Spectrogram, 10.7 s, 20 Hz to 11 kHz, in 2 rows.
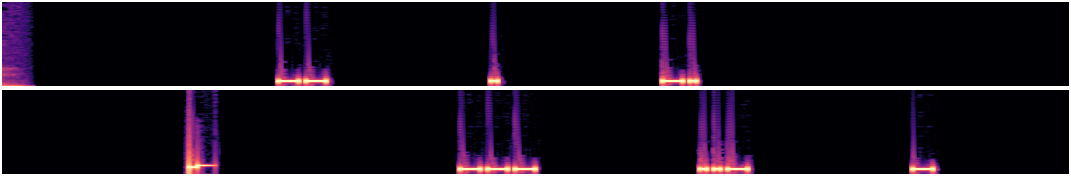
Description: Morse code, heard as a keyed tone, about 36 wpm, spaced as for 10 wpm, 700 Hz. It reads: MEN OUT
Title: 8x Character Spacing - Top 200 Words - 35wpm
